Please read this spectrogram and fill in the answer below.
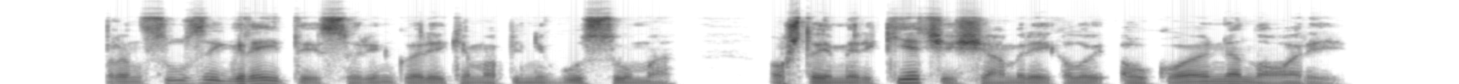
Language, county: Lithuanian, Šiauliai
